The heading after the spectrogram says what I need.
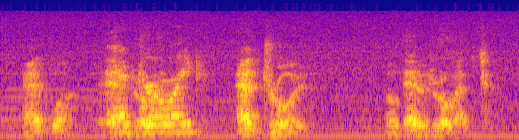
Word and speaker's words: Adroit: Adroit. How did you spell it?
